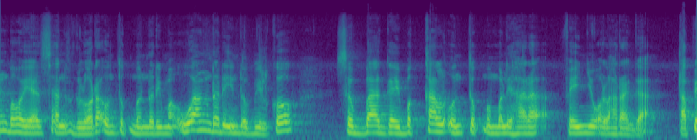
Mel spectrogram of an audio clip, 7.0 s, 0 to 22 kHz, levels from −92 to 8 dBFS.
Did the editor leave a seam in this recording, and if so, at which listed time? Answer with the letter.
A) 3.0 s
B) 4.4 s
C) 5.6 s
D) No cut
D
